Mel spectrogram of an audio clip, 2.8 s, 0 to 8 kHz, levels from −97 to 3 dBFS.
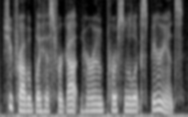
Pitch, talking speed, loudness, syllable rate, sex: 170 Hz, 170 wpm, -18 LUFS, 6.3 syllables/s, female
